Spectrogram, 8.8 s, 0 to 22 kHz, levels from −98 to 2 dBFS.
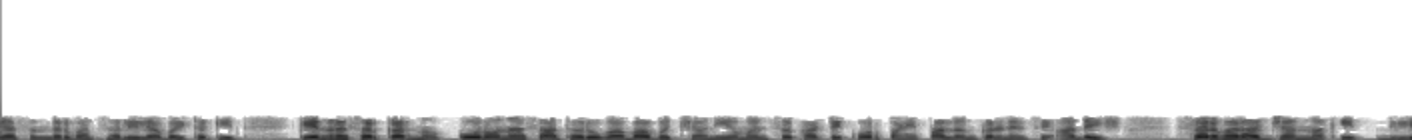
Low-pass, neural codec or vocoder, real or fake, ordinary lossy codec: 3.6 kHz; none; real; none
